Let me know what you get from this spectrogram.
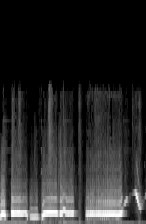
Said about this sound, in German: er pfeift, wann er will, wo er will und wie er will. Seit kurzem eben sogar mit einer Weltrekordauszeichnung.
